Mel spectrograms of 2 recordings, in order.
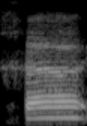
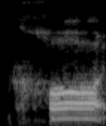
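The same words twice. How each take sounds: First: The syllable sounds light, with a thin, bright vowel. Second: The syllable sounds heavy, with a full, deep vowel. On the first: "Kha is skinny" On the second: "kha is fat"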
